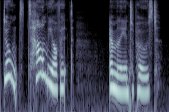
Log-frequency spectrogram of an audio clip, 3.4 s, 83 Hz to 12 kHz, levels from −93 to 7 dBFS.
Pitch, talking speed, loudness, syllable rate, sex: 275 Hz, 125 wpm, -18 LUFS, 4.9 syllables/s, female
